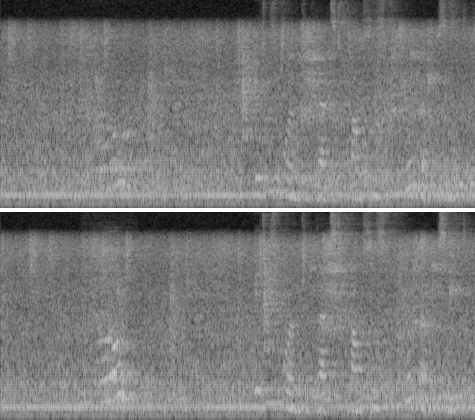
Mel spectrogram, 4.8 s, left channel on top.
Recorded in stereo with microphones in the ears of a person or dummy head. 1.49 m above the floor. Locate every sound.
0.8 s a child speaking: 55° right (ahead or behind), 1.2 m
2.5 s a woman speaking: 20° right (ahead or behind), 1.9 m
